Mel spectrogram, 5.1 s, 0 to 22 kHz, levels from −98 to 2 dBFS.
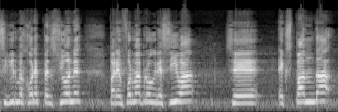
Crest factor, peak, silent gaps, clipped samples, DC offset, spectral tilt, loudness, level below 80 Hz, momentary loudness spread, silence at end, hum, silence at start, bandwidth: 14 dB; 0 dBFS; none; under 0.1%; under 0.1%; -1 dB/octave; -13 LUFS; -76 dBFS; 9 LU; 0.1 s; none; 0 s; 16 kHz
